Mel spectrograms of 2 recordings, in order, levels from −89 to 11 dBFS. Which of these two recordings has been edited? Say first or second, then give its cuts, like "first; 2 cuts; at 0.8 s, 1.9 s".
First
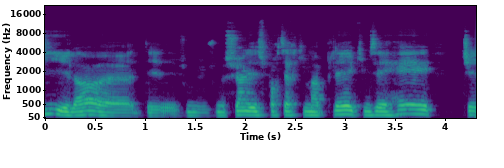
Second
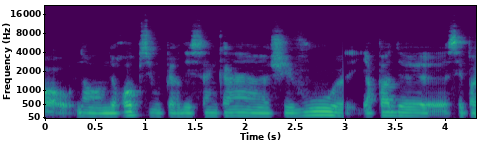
second; 1 cut; at 3.0 s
